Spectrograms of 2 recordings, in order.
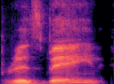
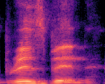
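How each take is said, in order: First: The name is said just as it is spelled. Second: The name is said in its reduced local form. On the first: The speaker calls it wrong. "not Brisbane" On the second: The speaker calls it right. "It's pronounced Brisbane"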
